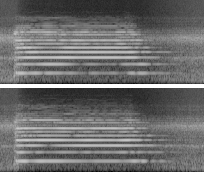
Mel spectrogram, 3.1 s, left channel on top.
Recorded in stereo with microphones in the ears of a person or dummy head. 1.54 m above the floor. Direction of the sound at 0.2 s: 15° left (ahead or behind).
